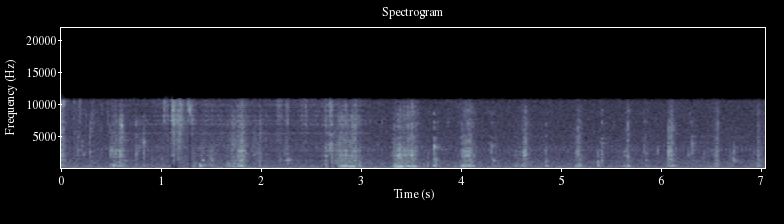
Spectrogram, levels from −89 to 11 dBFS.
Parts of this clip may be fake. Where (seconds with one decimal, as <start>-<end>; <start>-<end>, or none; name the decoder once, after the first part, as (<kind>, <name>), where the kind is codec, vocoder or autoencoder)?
0.5-3.1 (codec, DAC)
